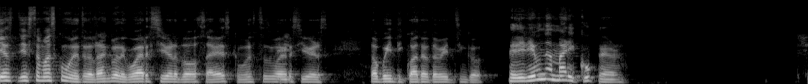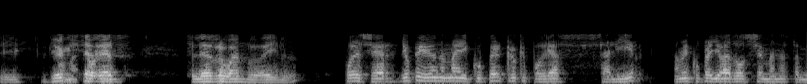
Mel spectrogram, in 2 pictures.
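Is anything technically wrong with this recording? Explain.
Yes. At 7.33 s the speech drops suddenly to an adaptive stream at a lower bitrate, lasting to the end. A slowed connection made the player switch versions. There is no gap. Nothing remains above 4.1 kHz, so the sound turns dull, with more codec artefacts. This fits Opus falling from 64 to 8 kbit/s.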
